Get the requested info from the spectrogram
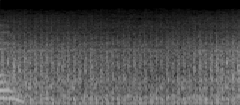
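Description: Tractor engine running steadily, a low even rumble.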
